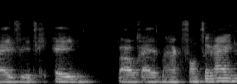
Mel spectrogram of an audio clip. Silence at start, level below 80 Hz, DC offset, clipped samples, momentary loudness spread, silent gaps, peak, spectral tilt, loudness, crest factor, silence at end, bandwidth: 0 s; -66 dBFS; under 0.1%; under 0.1%; 6 LU; none; -10 dBFS; -6.5 dB/octave; -29 LUFS; 18 dB; 0 s; 8.4 kHz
